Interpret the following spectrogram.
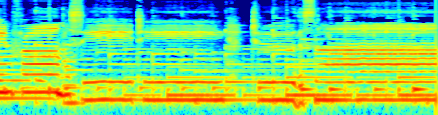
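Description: A woman singing a slow folk song in long held notes, accompanied by her own ukulele.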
